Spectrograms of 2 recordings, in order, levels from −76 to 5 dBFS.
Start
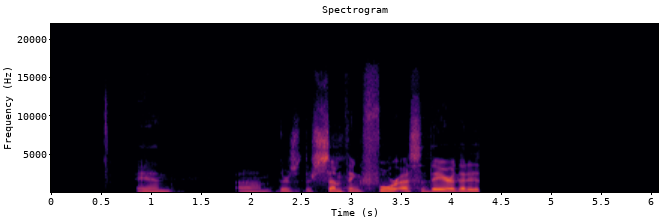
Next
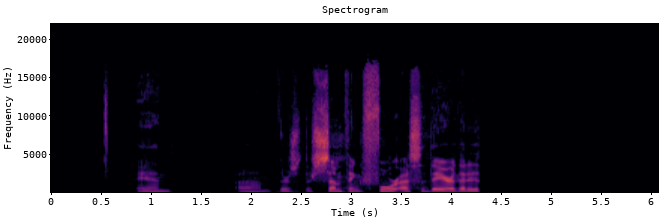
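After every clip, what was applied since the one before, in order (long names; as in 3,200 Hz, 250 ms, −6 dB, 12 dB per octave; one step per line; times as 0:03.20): first-order pre-emphasis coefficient 0.9
log-companded quantiser 8 bits
level +6 dB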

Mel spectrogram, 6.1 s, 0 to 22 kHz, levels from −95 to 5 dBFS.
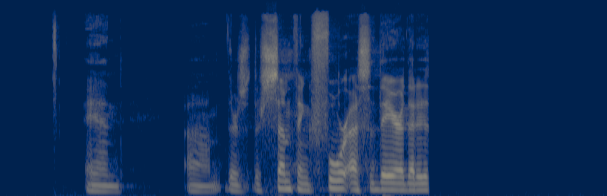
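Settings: low-shelf EQ 310 Hz +11.5 dB
level −6.5 dB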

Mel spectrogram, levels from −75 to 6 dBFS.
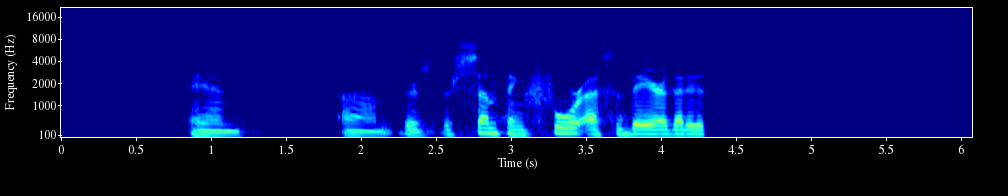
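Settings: low-pass filter 1,100 Hz 12 dB per octave
in parallel at +0.5 dB: downward compressor, threshold −51 dBFS, peak gain reduction 12.5 dB
on the sum: level +5.5 dB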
